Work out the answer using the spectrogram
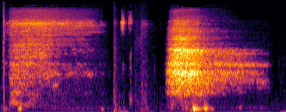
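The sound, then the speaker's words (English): A deep breath is drawn in and then slowly let out. The two long, airy breaths are separated by a short pause and sound soft and fairly faint. “I'm going to ask you to take a deep breath, and viewers that are watching at home, remember to take that deep breath with me.”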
